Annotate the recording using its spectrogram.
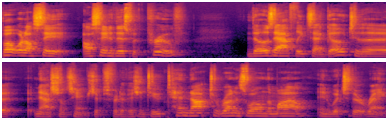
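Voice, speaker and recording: Talking at a very fast pace, a man uses ordinary pitch variation. His loudness swings widely. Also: fairly high pitch for a man. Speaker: podcast host and athlete. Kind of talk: casual chat.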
